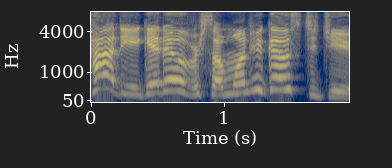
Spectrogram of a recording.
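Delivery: put-on Scottish accent. Reading an anonymous email from Scotland aloud, in a put-on Scottish accent. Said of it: "I shall be reading this email with a Scottish accent".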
